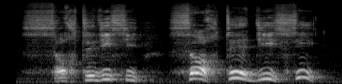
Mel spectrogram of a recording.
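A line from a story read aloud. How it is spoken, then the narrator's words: Emperor crying out in fury. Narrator (French): s'écria l'empereur, hors d'état de retenir plus longtemps sa juste fureur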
